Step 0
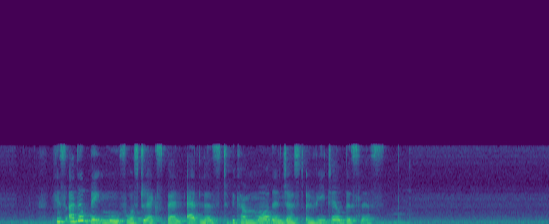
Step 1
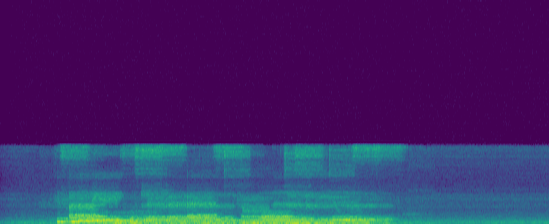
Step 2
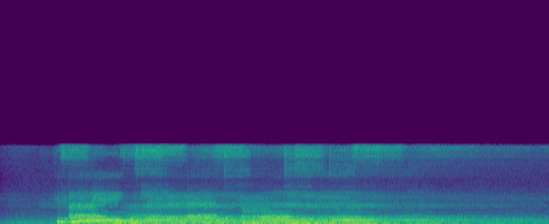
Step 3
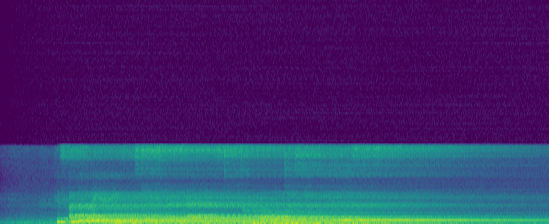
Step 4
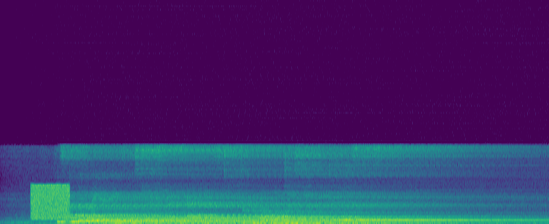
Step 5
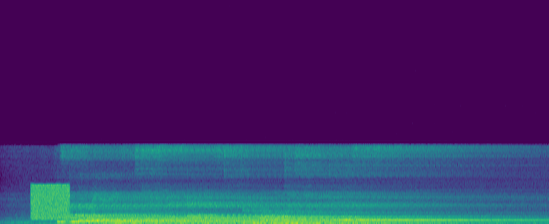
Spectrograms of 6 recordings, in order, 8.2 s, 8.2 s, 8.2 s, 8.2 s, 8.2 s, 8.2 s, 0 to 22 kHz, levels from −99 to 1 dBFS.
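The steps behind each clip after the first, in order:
non-linear reverb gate 0.39 s flat, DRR -7.5 dB; gain +4.5 dB
diffused feedback echo 1.045 s, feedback 42%, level -10.5 dB; gain -3.5 dB
swelling echo 83 ms, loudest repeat 5, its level -10.5 dB; gain +4 dB
painted sound noise, 0.46–1.05, 530–3900 Hz -16 dBFS; gain -4 dB
high shelf 6300 Hz -6 dB

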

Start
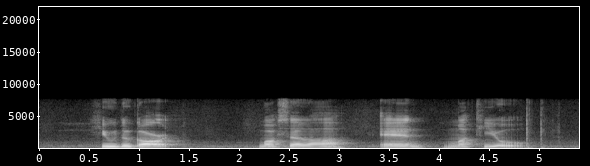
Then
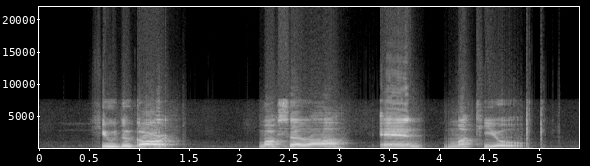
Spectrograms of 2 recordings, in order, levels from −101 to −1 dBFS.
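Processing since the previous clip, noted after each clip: tilt +3.5 dB/oct; sample leveller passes 2; gain -2.5 dB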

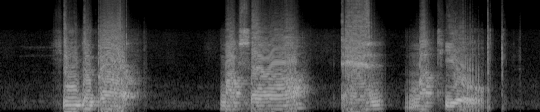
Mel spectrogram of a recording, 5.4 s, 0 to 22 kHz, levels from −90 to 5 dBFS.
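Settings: wavefolder -20.5 dBFS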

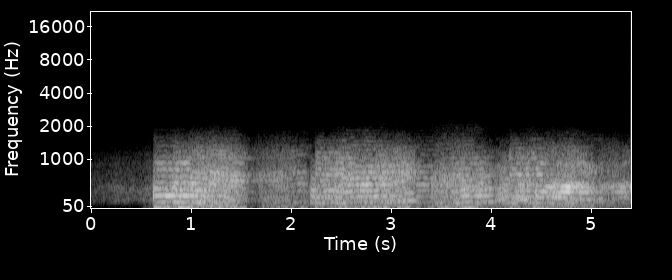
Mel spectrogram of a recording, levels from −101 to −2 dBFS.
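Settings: reverse delay 0.491 s, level -12 dB; Gaussian blur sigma 13 samples; non-linear reverb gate 0.26 s rising, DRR -4.5 dB; gain -2 dB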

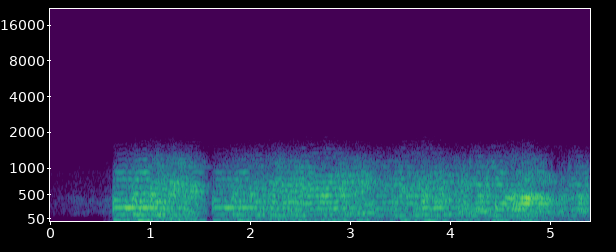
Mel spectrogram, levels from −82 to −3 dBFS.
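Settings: echo 0.995 s -5 dB; Doppler distortion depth 0.11 ms; gain +2.5 dB

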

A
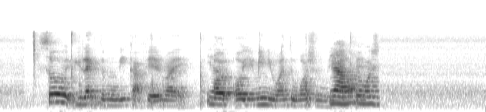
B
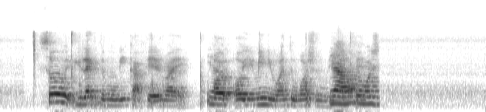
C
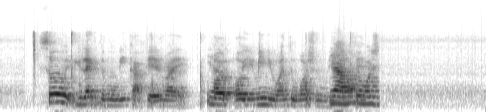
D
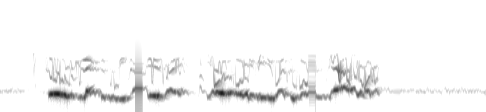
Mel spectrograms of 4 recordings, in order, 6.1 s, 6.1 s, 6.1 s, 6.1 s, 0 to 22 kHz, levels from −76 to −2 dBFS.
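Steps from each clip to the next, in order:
sample leveller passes 1
crackle 33/s -35 dBFS; gain +2 dB
sine-wave speech; flange 1.6 Hz, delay 3.4 ms, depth 7.5 ms, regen -68%; stuck buffer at 1.69/3.86/4.92, samples 512, times 7

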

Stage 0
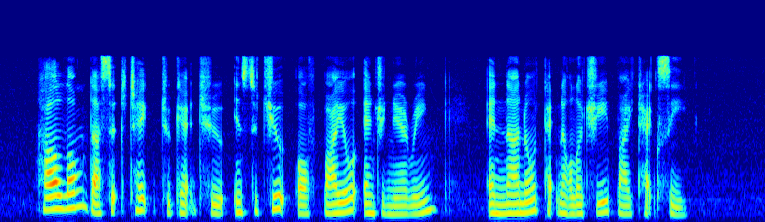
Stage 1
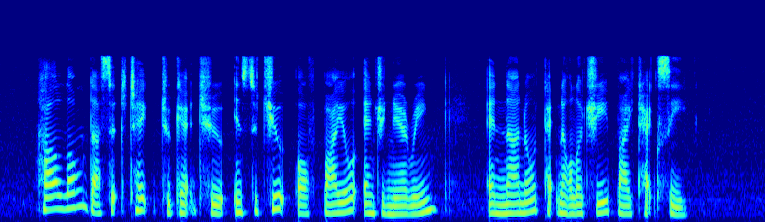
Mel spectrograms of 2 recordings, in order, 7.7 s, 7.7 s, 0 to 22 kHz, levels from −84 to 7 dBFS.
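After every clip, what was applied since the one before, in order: compressor 10:1, threshold -26 dBFS, peak gain reduction 15 dB; gain -2.5 dB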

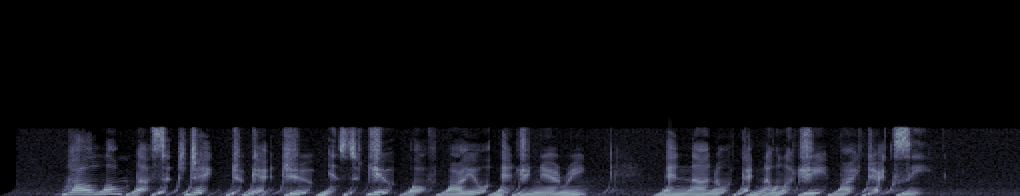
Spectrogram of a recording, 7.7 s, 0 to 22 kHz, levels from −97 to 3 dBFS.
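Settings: dispersion highs, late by 0.128 s, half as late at 380 Hz; gain -4 dB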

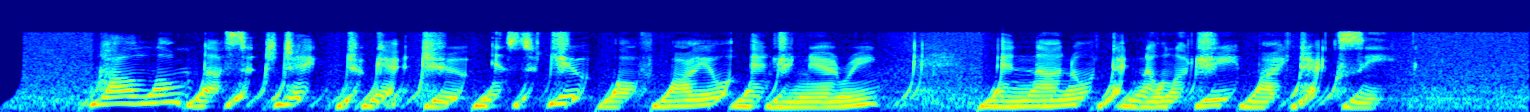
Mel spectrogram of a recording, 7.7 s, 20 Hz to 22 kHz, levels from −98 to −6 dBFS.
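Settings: compressor 3:1, threshold -51 dBFS, peak gain reduction 15 dB; gain +11 dB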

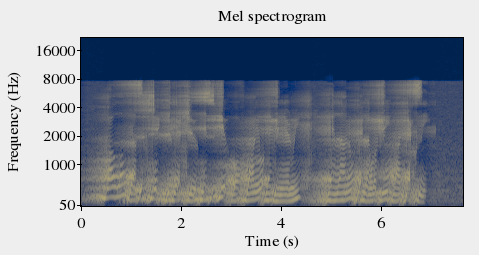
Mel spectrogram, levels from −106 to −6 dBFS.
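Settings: spectral swells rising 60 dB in 1.27 s; gain -4.5 dB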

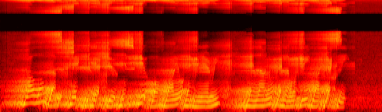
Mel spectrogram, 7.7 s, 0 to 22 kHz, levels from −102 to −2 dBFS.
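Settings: careless resampling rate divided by 2×, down filtered, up zero stuff

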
